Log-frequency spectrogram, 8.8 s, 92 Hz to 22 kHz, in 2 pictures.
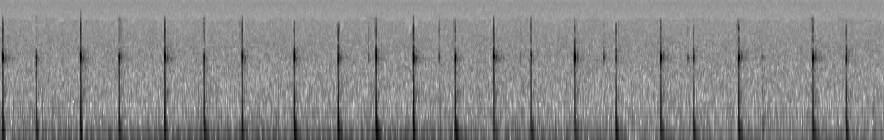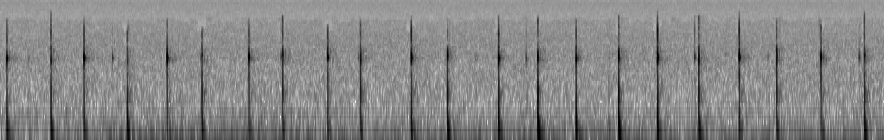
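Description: Long painted fingernails scratch and tap the edge and rounded nubs of a clear, palm-sized, rigid, transparent plastic cellulite body brush with a hollow side. About 45 short, sharp, bright plastic clicks come in a quick, uneven run over a quiet, steady low hum, each dying away almost instantly.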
